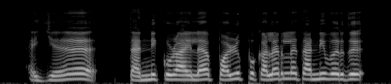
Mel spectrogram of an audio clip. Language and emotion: Tamil, disgusted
